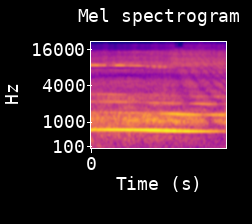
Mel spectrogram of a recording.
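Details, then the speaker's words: Freewing 70mm EDF F-35 on a 6S 30C 5000mAh pack, near full throttle: a steady high fan whine with a second tone stepping up and a slightly rough note, from a fan that is a little chipped. "I can hear it. I can tell that fan's a little chipped."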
